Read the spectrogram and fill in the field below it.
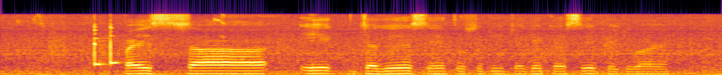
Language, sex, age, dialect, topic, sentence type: Magahi, female, 18-24, Central/Standard, banking, question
